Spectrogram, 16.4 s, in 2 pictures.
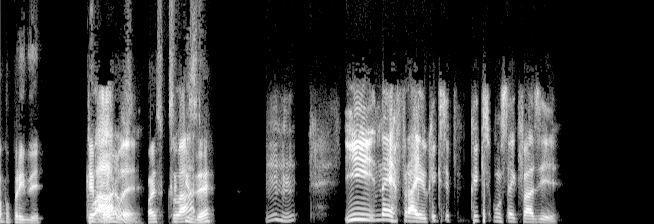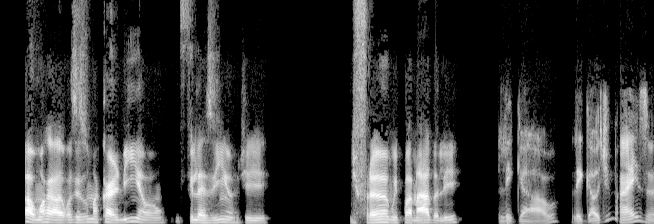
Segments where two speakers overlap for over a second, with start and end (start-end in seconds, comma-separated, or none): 1.1-2.6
